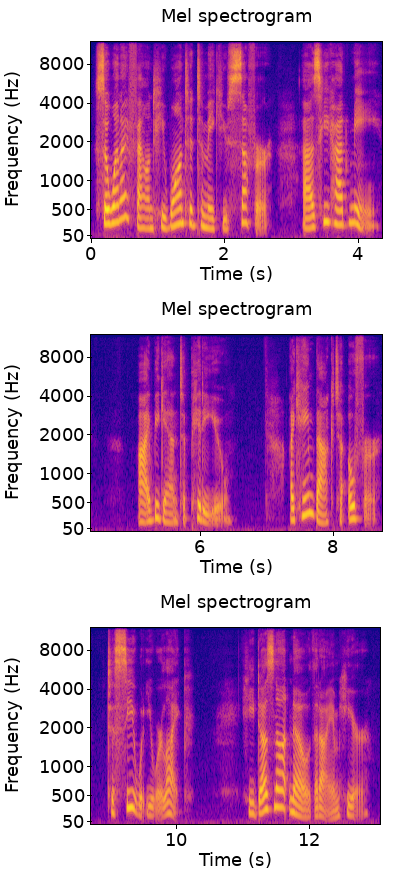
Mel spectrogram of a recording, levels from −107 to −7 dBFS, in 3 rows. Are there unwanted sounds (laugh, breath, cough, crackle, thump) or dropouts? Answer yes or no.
no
